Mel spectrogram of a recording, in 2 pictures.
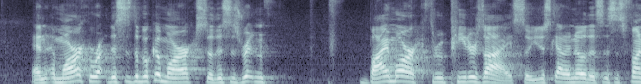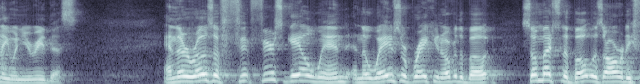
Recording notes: While preaching at Yamhill Christian Church in this bonus audio-only episode.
